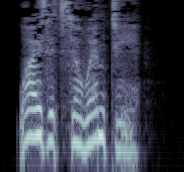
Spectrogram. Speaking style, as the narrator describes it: Bates whispered

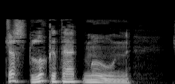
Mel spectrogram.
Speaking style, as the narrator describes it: sighed

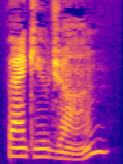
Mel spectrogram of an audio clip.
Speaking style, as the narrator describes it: Miss Avery said in her endlessly calm voice

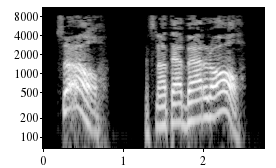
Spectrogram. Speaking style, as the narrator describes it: I exclaimed

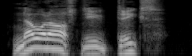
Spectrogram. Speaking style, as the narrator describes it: a voice replied dryly

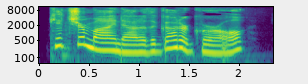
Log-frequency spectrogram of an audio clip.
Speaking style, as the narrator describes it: he chuckled

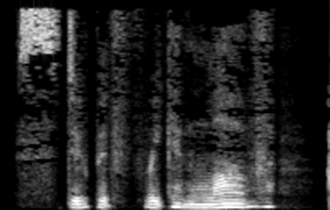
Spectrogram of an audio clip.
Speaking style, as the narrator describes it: I mumbled

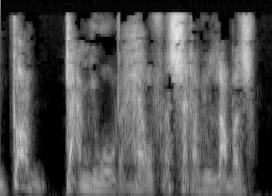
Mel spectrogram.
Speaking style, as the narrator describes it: Under his breath he said

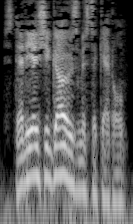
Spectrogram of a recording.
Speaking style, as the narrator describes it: the grim captain said, his voice stern

